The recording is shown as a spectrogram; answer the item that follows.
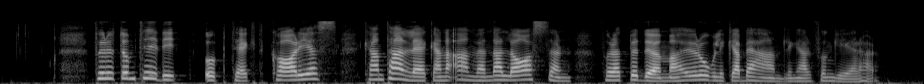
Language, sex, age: Swedish, female, 53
